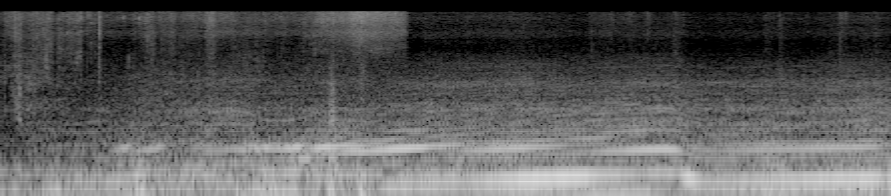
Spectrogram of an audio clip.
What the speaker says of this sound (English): We're going to go ahead and take it for a little test drive.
